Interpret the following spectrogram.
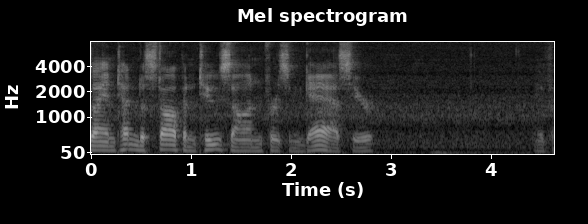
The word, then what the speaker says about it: Tucson: It's Tucson. Tucson or bust. Or if I didn't know it was actually pronounced Tucson, Tucson.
